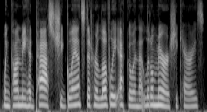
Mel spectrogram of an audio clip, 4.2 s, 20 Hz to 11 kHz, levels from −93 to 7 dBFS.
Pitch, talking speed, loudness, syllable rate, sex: 220 Hz, 230 wpm, -20 LUFS, 6.2 syllables/s, female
